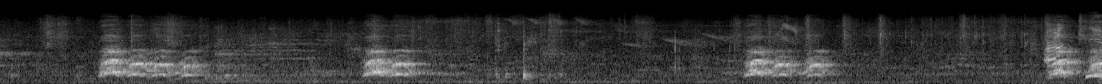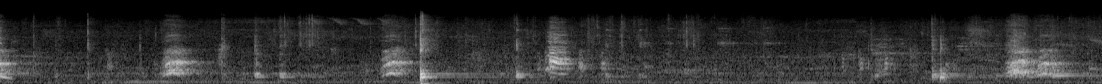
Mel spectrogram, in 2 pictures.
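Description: An elderly man calls out loudly in short bursts.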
